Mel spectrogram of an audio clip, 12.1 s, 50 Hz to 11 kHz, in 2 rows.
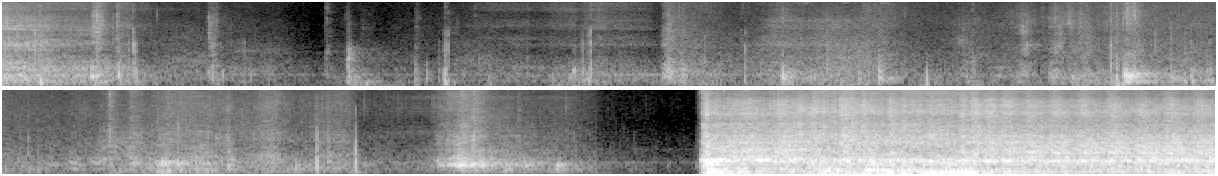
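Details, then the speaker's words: Scrapyard Fiat 600, after cleaning out and refilling fuel: quiet cranking around four turns a second in short bursts, nearly firing but never running; owner suspects the carburettor is not filling with fuel properly, found pretty dry. "but it's nearly there but he doesn't just like it does it I think we're struggling because we haven't got any fuel in this carburetor I think it's not filling it up properly"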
